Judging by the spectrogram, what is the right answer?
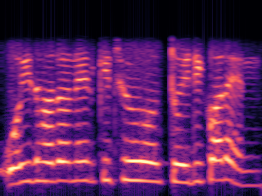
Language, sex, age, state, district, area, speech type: Bengali, female, 30-45, West Bengal, South 24 Parganas, rural, conversation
